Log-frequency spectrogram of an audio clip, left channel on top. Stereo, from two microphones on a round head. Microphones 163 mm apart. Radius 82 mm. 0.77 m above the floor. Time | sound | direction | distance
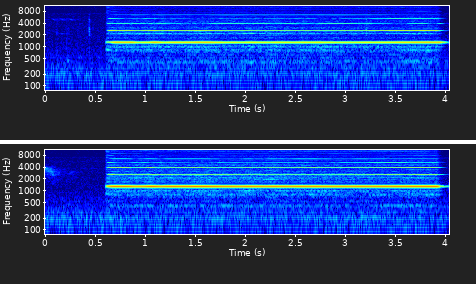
0.6 | a flute | 50° right (ahead or behind) | 1.0 m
